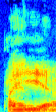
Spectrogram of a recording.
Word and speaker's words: Paia: How do you say that? – Paia? – Okay. – Paia. I mean, Paia.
